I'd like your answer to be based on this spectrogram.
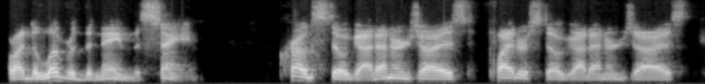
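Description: A man's voice: deep voice, normal speed, fairly bright tone, dry recording. A man speaking as an interview guest, confidently explaining his craft in casual talk, on slightly muffled audio. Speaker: interview guest, ring announcer.

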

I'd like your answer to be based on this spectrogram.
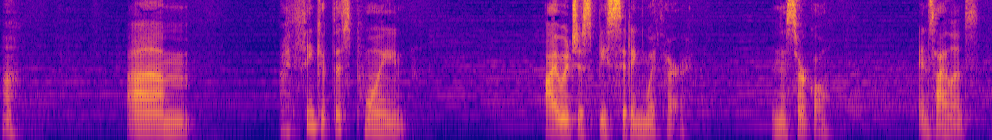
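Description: A woman's voice: low-pitched, steady tone, slow pace, long pauses. A woman playing a tabletop game, talking through her character's actions in a thoughtful, hesitant way, with faint music underneath. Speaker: player.

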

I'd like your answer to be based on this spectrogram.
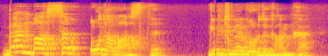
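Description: A man's voice: sits high, wildly swooping pitch, a little slow, fairly bright tone. A young man in casual conversation, telling playful anecdotes full of slang. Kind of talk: casual chat.

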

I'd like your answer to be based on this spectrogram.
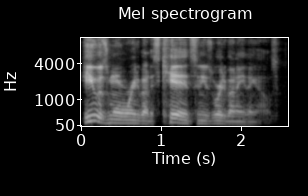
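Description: Rapid-fire and lively in intonation, a lowish-voiced man chats casually as a streamer guest in an interview. He's blunt, outspoken and opinionated, full of swearing and filler words.

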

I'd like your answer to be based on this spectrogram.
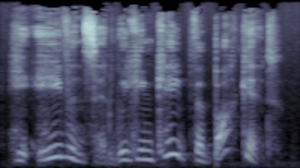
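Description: A woman doing a gentle giant dancing bear. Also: mid-range voice, very animated, a little fast, slightly rough, dry recording, voice pushed up. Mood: earnest. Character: ten-foot gentle male dancing bear.

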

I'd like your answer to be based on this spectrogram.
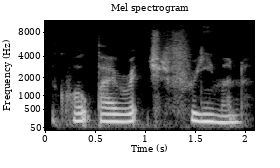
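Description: A woman, a yoga teacher leading a slow, soothing guided body-scan relaxation. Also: fairly low pitch, little pitch movement, warm tone, breathy edge, no room sound, lo-fi sound.

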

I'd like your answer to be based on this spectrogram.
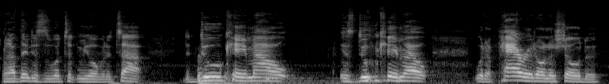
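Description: High-voiced dude on a podcast, laughs a lot, slangy and animated, just chatting. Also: male voice, brisk. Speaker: podcast co-host. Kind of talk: casual chat.

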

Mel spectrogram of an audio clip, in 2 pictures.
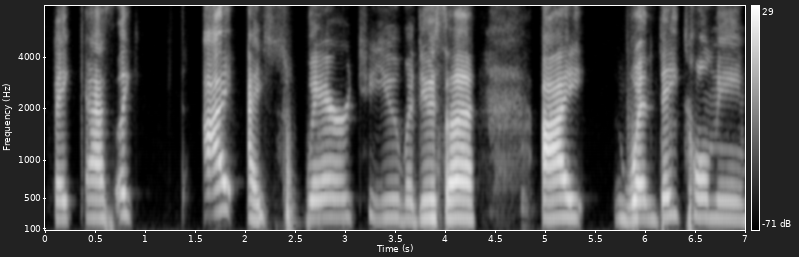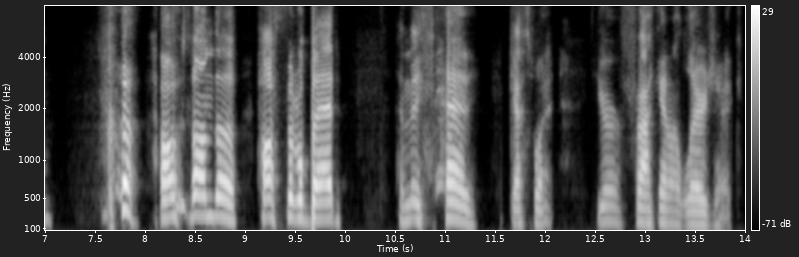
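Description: A woman co-hosting a podcast, telling stories in casual chat with heavy swearing and animated delivery. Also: fairly high pitch, slow pace, clear, resonant tone, no room sound, rough recording. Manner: profane, animated storytelling. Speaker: podcast co-host.

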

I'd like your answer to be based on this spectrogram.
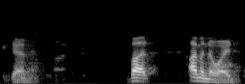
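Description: A man's voice: medium pitch, expressive, slow, no echo. Tired man hosting, dull lo-fi sound. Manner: earnest, grateful, rambling. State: tired, voice wearing out. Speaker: podcast host. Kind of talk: casual chat. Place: at a convention.

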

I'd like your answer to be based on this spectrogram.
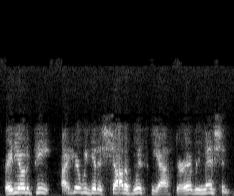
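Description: A man's voice: high-pitched, fast, husky, no room sound, pitched above the performer's own voice. A man voicing a teasing male airman ribbing his crewmate in a book reading. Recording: dry, tinny phone-like audio.

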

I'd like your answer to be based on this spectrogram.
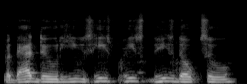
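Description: A man's voice: medium pitch, fairly even intonation, moderate pace, warm tone. A man co-hosting a podcast in casual chat, rambling with many restarts and perking up when he lists names. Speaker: podcast co-host.

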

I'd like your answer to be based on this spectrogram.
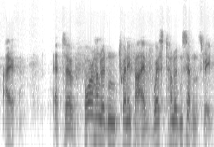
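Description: An actor with an American accent playing an anxious, scheming murderer in a 1940s radio drama, hesitant and melodramatic. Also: male voice, medium pitch, big pitch swings, unhurried, husky, heavily acted. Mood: nervous, evasive. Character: anxious, scheming male murderer posing as grieving brother. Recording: muffled old radio recording.

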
